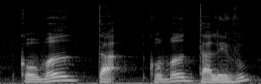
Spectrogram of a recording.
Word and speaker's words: comment allez-vous: Uma coisa que a gente vai perceber no francês, ó, quando você tem uma consoante aqui e uma vogal, a gente junta, né? Então fica, ó, comment allez-vous? Então a gente não separa, né?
